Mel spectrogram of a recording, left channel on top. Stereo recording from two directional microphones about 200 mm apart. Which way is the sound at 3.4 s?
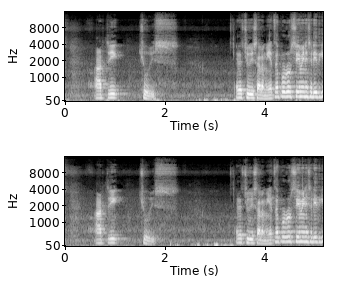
30° left (ahead or behind).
